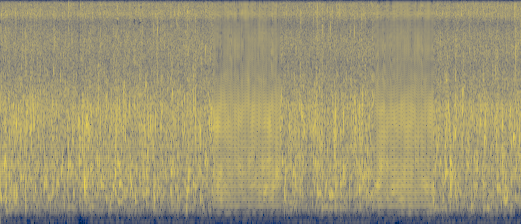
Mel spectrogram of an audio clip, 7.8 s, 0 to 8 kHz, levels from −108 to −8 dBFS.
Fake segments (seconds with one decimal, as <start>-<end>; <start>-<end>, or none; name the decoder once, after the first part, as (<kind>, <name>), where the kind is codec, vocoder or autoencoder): 3.2-4.2 (vocoder, BigVGAN v2); 5.6-6.5

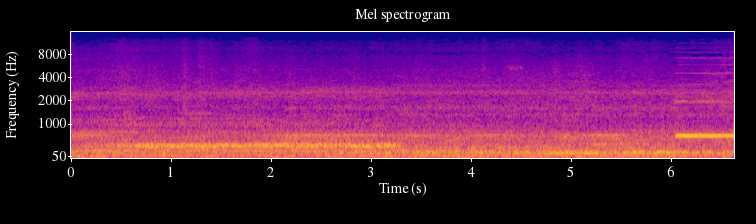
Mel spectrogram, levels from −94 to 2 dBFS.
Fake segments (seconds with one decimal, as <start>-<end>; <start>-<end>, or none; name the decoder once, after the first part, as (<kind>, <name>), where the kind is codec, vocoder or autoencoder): 0.0-0.8 (vocoder, BigVGAN v2); 1.9-6.6

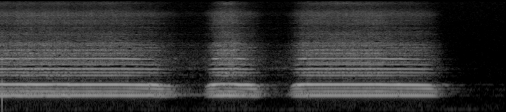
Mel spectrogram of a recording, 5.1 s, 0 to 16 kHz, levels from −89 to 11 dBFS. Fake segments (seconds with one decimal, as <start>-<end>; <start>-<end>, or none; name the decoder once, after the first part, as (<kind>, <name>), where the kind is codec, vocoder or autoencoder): 0.0-0.7 (vocoder, BigVGAN v2); 1.5-3.1

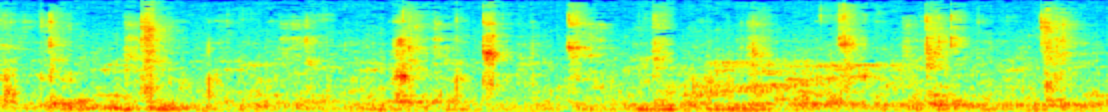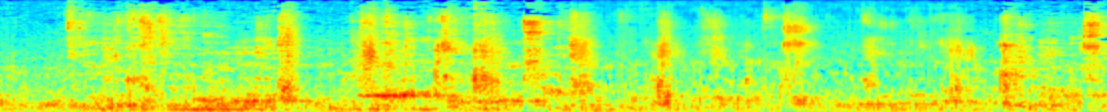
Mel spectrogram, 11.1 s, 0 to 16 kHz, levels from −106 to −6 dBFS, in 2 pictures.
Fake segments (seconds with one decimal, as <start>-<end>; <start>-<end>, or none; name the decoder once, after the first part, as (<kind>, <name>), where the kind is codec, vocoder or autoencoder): 8.4-10.4 (vocoder, BigVGAN v2)

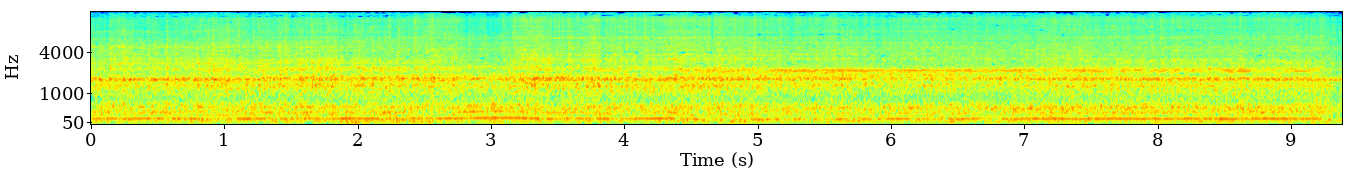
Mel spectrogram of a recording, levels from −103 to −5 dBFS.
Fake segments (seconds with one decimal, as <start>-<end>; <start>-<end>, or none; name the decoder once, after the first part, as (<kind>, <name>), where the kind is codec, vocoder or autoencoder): 3.5-8.4 (vocoder, BigVGAN v2)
